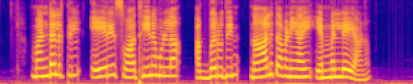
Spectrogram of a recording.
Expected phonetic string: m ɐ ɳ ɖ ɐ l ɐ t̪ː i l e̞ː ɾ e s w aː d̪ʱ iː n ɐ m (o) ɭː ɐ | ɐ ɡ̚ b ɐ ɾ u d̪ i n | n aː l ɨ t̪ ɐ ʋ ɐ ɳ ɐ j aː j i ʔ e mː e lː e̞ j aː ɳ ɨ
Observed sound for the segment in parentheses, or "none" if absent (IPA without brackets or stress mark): u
